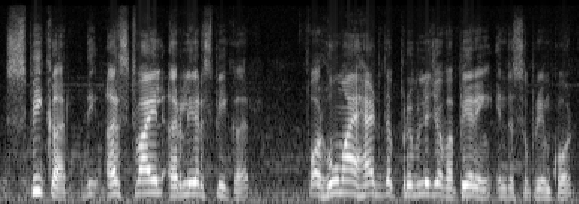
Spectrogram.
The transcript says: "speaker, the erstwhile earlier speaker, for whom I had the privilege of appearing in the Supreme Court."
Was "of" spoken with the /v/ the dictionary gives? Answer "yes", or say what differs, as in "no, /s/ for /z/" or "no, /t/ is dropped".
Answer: yes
